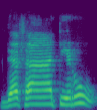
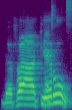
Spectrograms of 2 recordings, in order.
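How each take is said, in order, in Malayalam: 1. അവസാന സ്വരം പകുതി മാത്രം, നേരിയതായി ഉച്ചരിക്കുന്നു. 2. അവസാന സ്വരം വ്യക്തമായും പൂർണ്ണമായും ഉച്ചരിക്കുന്നു. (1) "പകുതി പറഞ്ഞിട്ടുള്ള വേറെ നിയമമാണ്" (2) "അവസാനത്തെ അക്ഷരം പറയാന്ന് പറഞ്ഞാൽ"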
